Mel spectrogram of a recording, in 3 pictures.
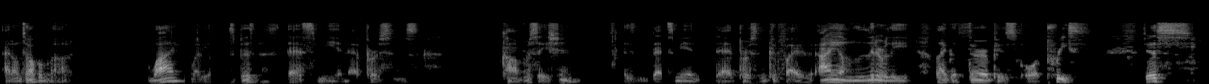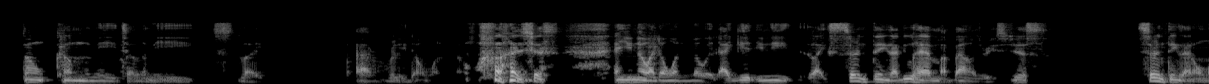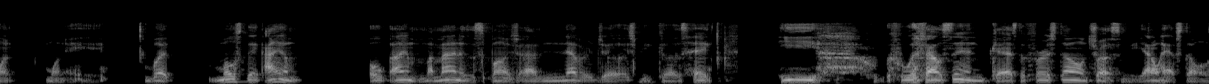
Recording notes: That live talk that was not recorded in my studios. Please forgive the audio.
